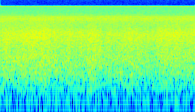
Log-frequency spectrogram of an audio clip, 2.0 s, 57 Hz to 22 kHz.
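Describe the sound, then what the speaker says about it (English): Steady, choppy surf of 3 to 4 foot waves at Palm Beach during a surfing contest final, a continuous broadband wash of water with no distinct breaks, fairly faint and even throughout. "The waves at Palm Beach were only 3 to 4 feet for the finals."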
